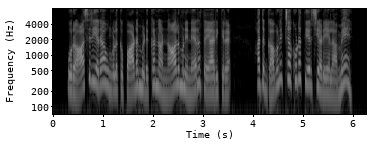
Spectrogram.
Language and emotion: Tamil, sad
